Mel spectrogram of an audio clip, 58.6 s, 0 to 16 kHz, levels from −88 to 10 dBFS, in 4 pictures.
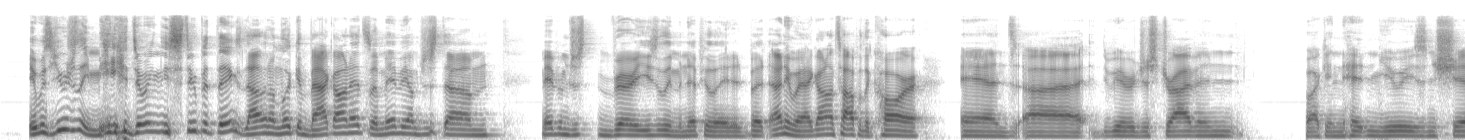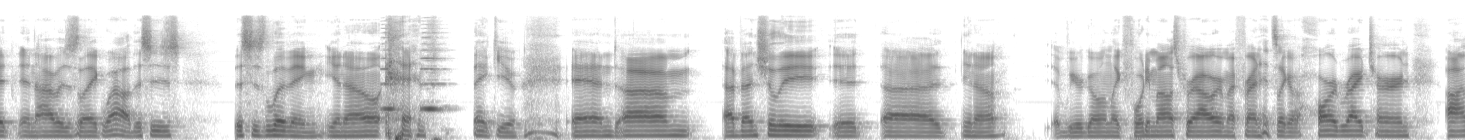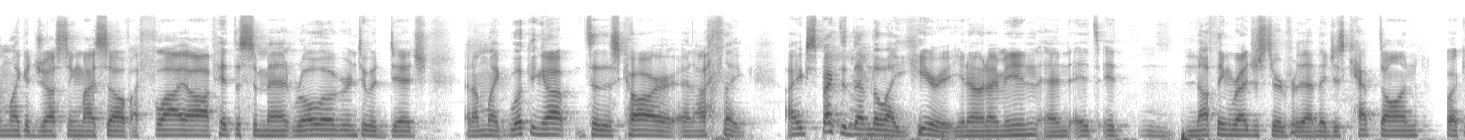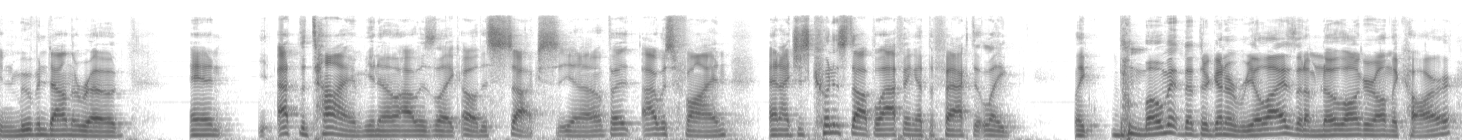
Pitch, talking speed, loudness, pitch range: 125 Hz, 185 wpm, -29 LUFS, 115-140 Hz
